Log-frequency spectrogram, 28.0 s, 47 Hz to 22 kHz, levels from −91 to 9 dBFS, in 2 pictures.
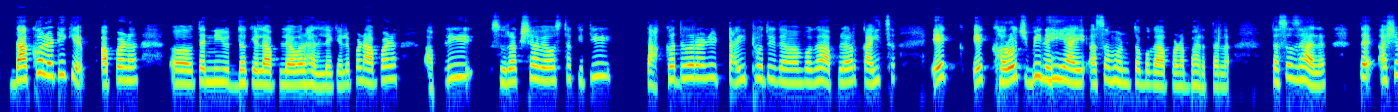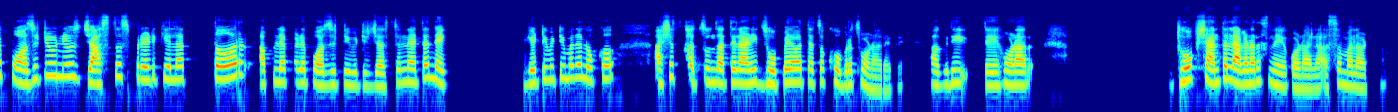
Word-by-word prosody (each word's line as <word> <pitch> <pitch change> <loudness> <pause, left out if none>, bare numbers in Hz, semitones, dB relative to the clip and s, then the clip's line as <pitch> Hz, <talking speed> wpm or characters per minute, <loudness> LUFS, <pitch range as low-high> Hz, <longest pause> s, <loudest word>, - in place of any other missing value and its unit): दाखवलं 345 +6 +9
ठीक 370 -2 -3
आहे - - +2 0.2
आपण 270 +5 +4
अ, 235 -4 0
त्यांनी 255 -1 -2
युद्ध 240 -1 -2
केलं 225 -1 +4
आपल्यावर 215 +1 +3
हल्ले 195 -2 -2
केले. 210 +2 -7
पण 275 -2 -1
आपण 275 +5 +2 0.3
आपली 325 +6 -6 0.3
सुरक्षा 255 +5 0
व्यवस्था 270 +2 -2
किती 330 +7 -7 0.4
ताकदवर 300 +2 0
आणि 310 +1 -2
टाईट 260 +4 -5
होती 290 -1 -5
तेव्हा 240 -1 -1
बघा 245 +2 -1
आपल्यावर 245 +2 0
काहीच 255 +6 -1 0.5
एक 290 -3 -6
एक 270 +2 +3
खरोच 275 +3 +5
भी 345 - +2
नाही 285 0 +1
आई, 240 -2 +5
असं 245 +5 -2
म्हणतो 235 -3 -5
बघा 215 -2 0
आपण 200 0 -2
भारताला. 195 -2 -7 0.5
तसं 250 +6 -1
झालं. 265 -9 +3 0.4
तर 320 - +7 0.2
अशा 365 +7 0
पॉझिटिव्ह 285 +7 +1
न्यूज 330 -1 -3
जास्त 235 +7 +3
स्प्रेड 285 -1 -1
केला 285 0 0 0.3
तर 300 +4 +8 0.2
आपल्याकडे 245 +1 -3
पॉझिटिव्हिटी 215 -1 -2
जास्त 200 +3 -4
नाहीतर 250 +5 0 0.7
निगेटिव्हिटीमध्ये 285 +7 -4
लोकं 285 +2 -1 0.5
असेच 325 -1 -4
खचून 250 +2 -3
जातील 240 0 +1
आणि 235 +1 +4
झोपल्यावर 245 +3 +2
त्याचं 240 +1 -5
खोबरच 220 -2 -3
होणार 165 -6 -5
आहे. 165 +5 -21 0.3
अगदी 220 +3 -6 0.2
ते 210 0 -3
होणार. 215 -1 +3 1.5
झोप 265 +3 +5
शांत 245 +4 +4
लागणारच 235 0 +6
नाहीये 210 -5 -5
कोणाला 175 -1 -3
असं 235 - -7
मला 200 -3 -2
वाटतं. 190 +4 -9
245 Hz, 155 wpm, -25 LUFS, 220-285 Hz, 1.5 s, दाखवलं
